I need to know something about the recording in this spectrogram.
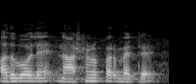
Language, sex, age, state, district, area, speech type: Malayalam, male, 45-60, Kerala, Idukki, rural, spontaneous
